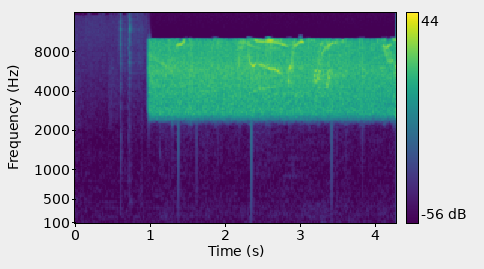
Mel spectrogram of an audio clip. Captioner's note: whale songs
